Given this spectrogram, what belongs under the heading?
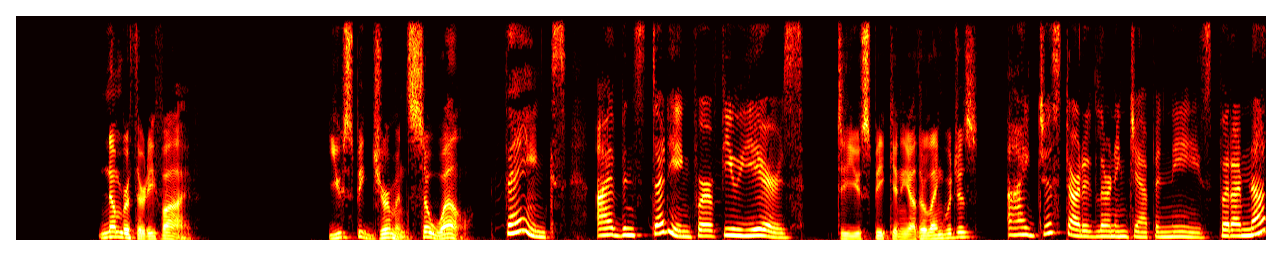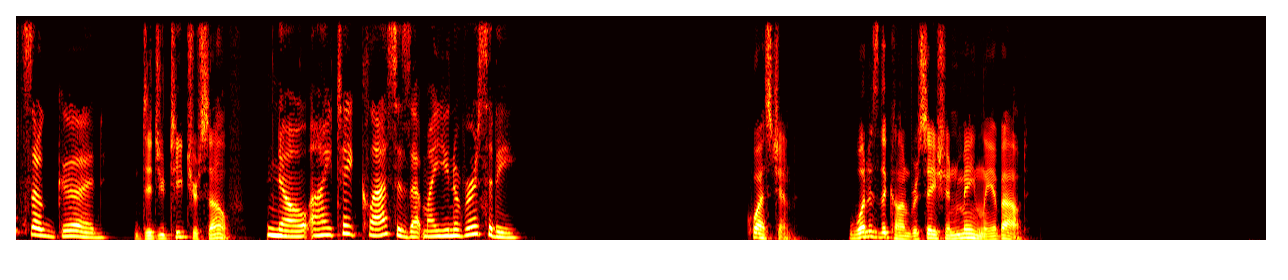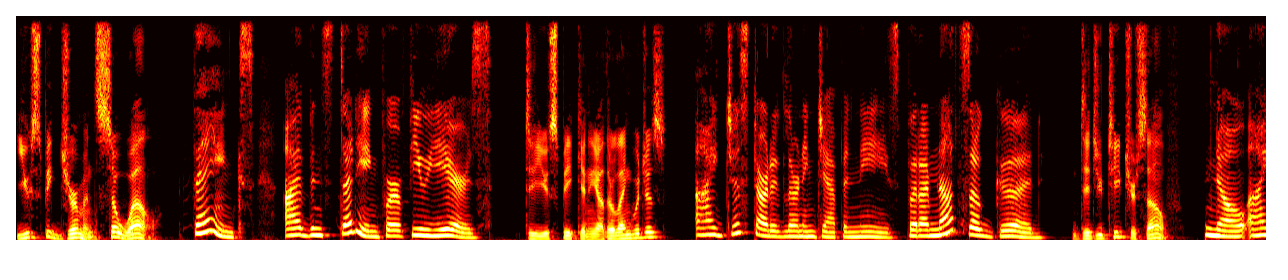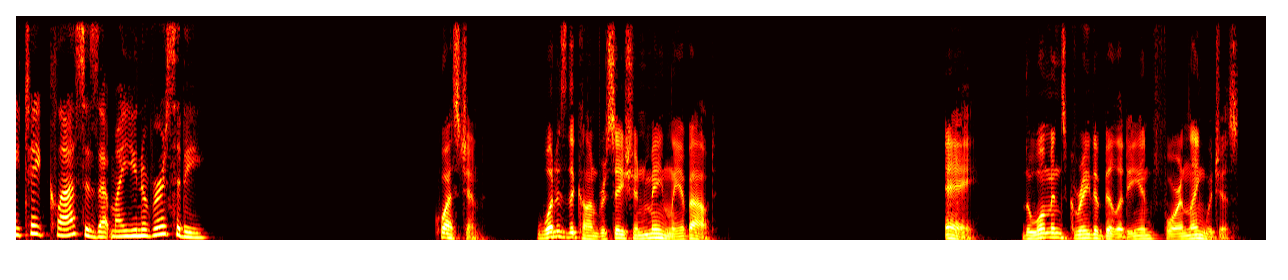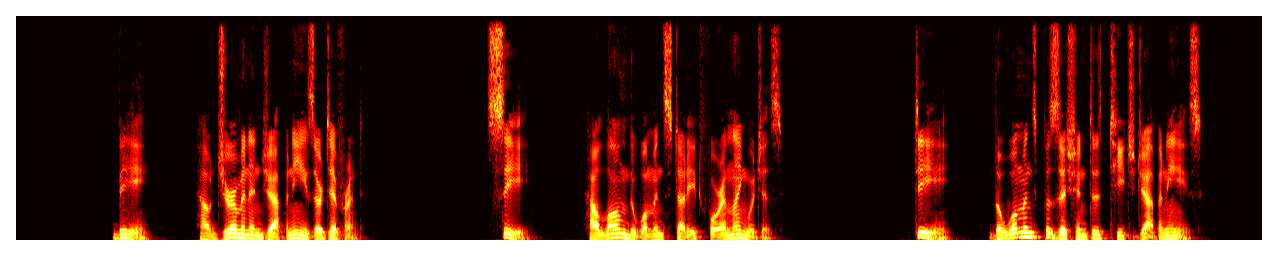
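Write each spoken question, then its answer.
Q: What is the conversation mainly about?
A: A: The woman's great ability in foreign languages.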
